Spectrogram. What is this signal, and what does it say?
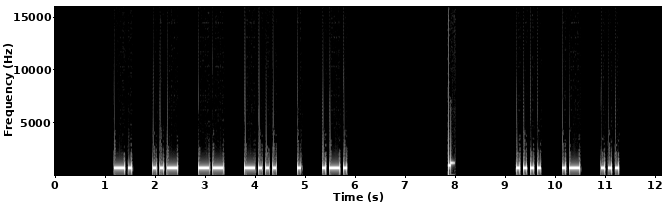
Morse code, heard as a keyed tone, about 17 wpm, spaced as for 12 wpm, 700 Hz. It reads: NUMBER HAS
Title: 2x Character Spacing - Top 100 Words - 17wpm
